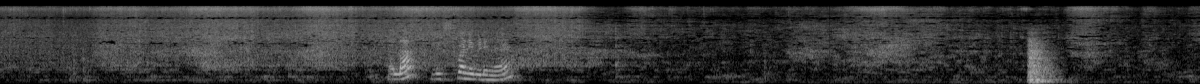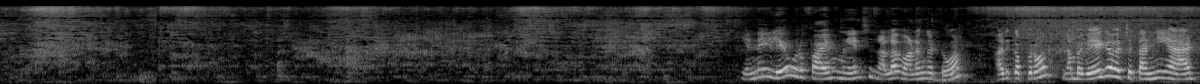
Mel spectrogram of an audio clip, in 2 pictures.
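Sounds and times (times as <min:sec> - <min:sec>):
liver sizzling in a pan: 0:00.0 - 0:24.0
spatula stirring: 0:00.7 - 0:19.4.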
